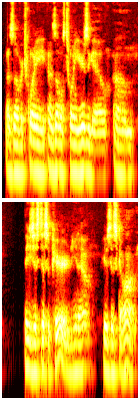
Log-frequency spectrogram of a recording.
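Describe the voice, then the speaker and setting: A man's voice: medium pitch, flat delivery, a little fast. A man in his forties, a guest in an interview, telling his own story frankly and reflectively, with plenty of "you know" and "um" along the way. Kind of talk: candid personal storytelling in a conversation.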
